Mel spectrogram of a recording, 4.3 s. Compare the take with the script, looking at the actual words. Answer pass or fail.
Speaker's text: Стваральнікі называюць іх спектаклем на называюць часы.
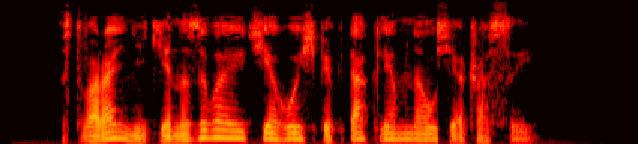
fail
